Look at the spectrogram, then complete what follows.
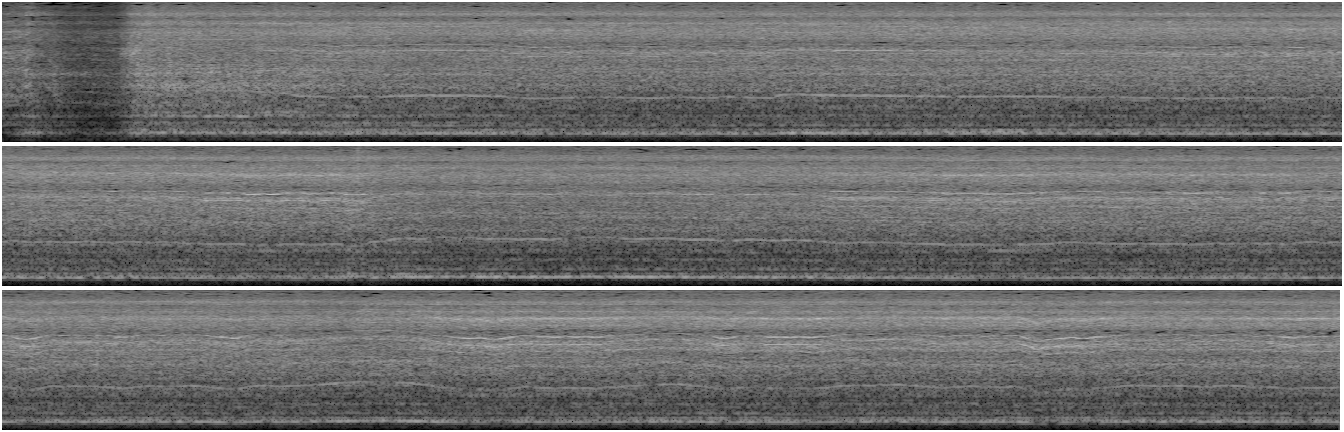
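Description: Cordless drill running steadily while boring a hole through wood, its motor pitch wavering slightly as the bit bites. It starts about half a second in and keeps running without a pause.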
